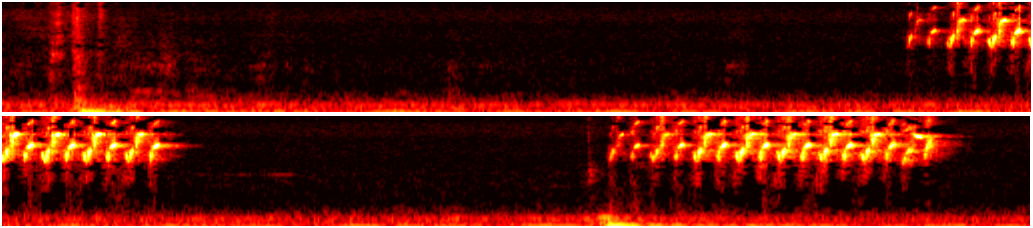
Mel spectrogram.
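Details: Goldfinch mule, a canary crossed with a goldfinch, in captivity and being encouraged to sing. Two fast, bright twittering phrases of about one and a half seconds each come several seconds apart over quiet indoor background with soft knocks.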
